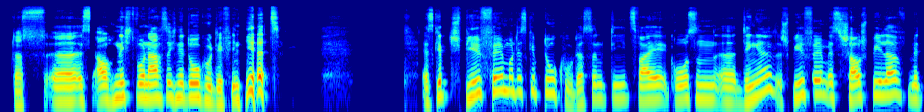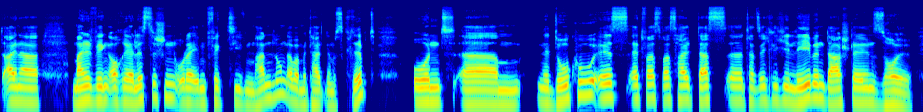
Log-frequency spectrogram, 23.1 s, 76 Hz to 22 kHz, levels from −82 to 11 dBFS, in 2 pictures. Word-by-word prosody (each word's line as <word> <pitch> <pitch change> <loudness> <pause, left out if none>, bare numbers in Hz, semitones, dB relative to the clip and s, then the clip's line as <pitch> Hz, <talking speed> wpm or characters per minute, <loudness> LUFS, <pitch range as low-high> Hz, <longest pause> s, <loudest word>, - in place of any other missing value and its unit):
Das, 110 -2 -6
äh, 135 0 +4
ist 135 - -5
auch 140 +1 +4
nicht, 165 +2 0
wonach 160 0 +6
sich 165 +1 -2
'ne 165 0 +1
Doku 160 -3 +4
definiert. 140 - +4 1.8
Es - - -3
gibt 175 0 +2
Spielfilm 210 +7 +2
und 220 -1 -3
es 215 - -5
gibt 205 -4 -9
Doku. 195 - -3
Das 120 +4 -3
sind 155 -2 -7
die 150 +1 -5
2 145 -1 +2
großen, 150 +1 -3
äh, 130 -1 -2
Dinge. 170 - -1
Spielfilm 185 +2 0
ist 165 0 -4
Schauspieler 180 +5 +3
w - - -25
mit 150 -2 -6
einer 130 -1 +2 0.4
meinetwegen 140 +2 +1
auch 130 +1 0
realistischen 150 +5 -1
oder 130 -2 0
eben 125 0 -4
fiktiven 120 -3 -7
Handlung, 155 - -4
aber 130 - 0
mit 115 0 -8
halt 115 -1 -3
'nem 110 -1 -9
Skript. 135 - -3 0.5
Und, 130 0 +1
ähm, 120 -1 +2 0.2
'ne 130 -3 -4
Doku 150 +10 0
ist 165 -1 -1
etwas, 150 +1 -2
was 145 0 -3
halt 145 -2 -1
das, 140 +1 -1
äh, 140 -1 -3
tatsächliche 140 +1 -6
Leben 150 +5 +2
darstellen 130 +1 0
soll. 110 -3 -1
140 Hz, 145 wpm, -23 LUFS, 130-160 Hz, 1.8 s, wonach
